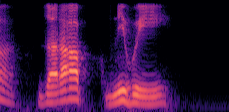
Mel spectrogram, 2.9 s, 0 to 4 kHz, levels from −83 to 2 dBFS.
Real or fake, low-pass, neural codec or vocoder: fake; 3.6 kHz; codec, 16 kHz, about 1 kbps, DyCAST, with the encoder's durations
